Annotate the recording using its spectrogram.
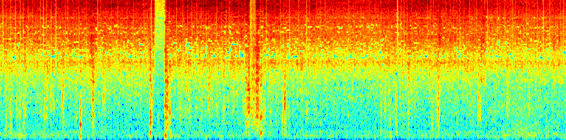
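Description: Aerosol spray can hissing steadily as red paint is sprayed onto a motorcycle fuel tank, laying on the second coat. The spray stops briefly about two and a half seconds in.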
